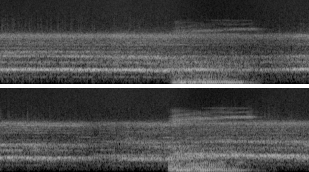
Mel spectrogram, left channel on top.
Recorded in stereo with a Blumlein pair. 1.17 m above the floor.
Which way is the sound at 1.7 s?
40° right.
